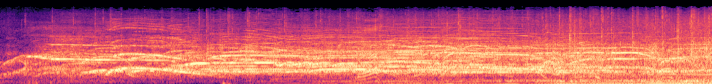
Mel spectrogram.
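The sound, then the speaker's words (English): A large crowd roars continuously, with overlapping shouts, whoops and cheering voices sustained at high volume for the whole span, a dense wall of excited noise that rises quickly at the start and never lets up. “In my mind, I have not heard anybody louder, even though there were some people that should have gotten louder applause than me that came here today because it was great.”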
